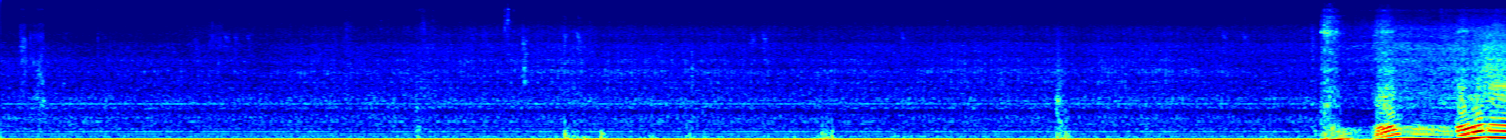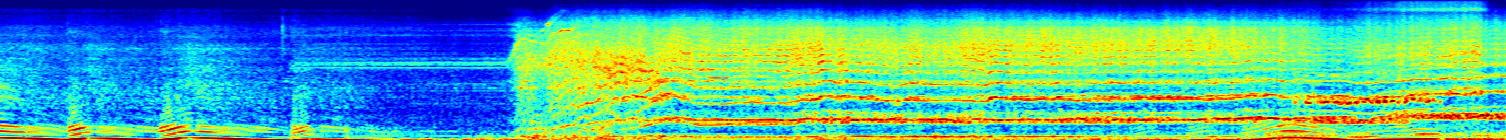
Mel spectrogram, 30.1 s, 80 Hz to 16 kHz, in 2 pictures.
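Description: Honda S2000's 2.0-litre four-cylinder engine idling steadily, then revved in about five quick blips starting around 13 seconds in. From about 20 seconds in, a high, wavering whine of FPV drone motors lifting off right at the microphone takes over, with the engine revving again beneath it near the end.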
